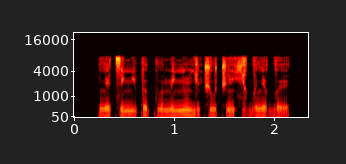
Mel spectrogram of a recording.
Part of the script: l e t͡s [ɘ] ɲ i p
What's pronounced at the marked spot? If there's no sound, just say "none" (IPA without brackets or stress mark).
e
